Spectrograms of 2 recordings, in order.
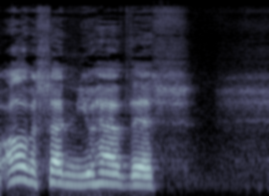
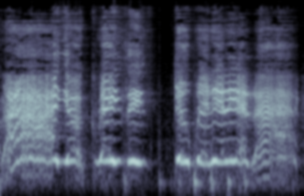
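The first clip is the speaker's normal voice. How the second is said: very high, loud, furious screech; screaming insult; 6 dB louder than usual. Acted. Someone yelling abuse in your face, shrieking. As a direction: scream it at them like a crazed attacker. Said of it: "like someone going".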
